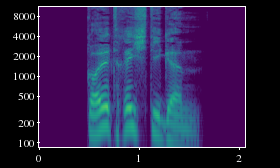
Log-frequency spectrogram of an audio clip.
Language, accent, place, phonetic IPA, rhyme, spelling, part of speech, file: German, Germany, Berlin, [ˈɡɔltˈʁɪçtɪɡəm], -ɪçtɪɡəm, goldrichtigem, adjective, De-goldrichtigem.ogg
- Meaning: strong dative masculine/neuter singular of goldrichtig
